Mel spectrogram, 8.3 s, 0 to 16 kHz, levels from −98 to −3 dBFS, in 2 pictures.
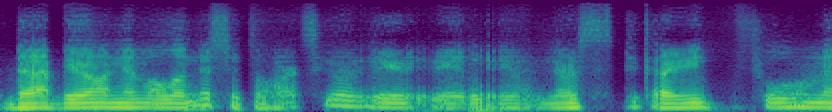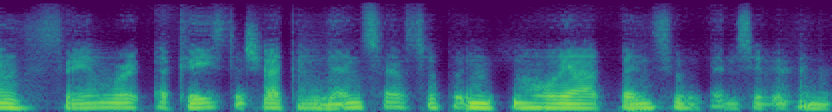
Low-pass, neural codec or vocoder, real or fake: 14.4 kHz; codec, 44.1 kHz, 0.9 kbps, DAC; fake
